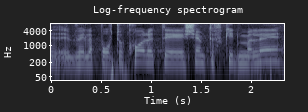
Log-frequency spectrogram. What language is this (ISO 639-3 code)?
heb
